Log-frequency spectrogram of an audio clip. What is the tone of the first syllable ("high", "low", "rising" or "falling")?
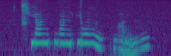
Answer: high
